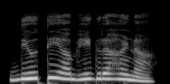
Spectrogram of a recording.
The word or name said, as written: ದ್ಯುತಿ ಅಭಿಗ್ರಹಣ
